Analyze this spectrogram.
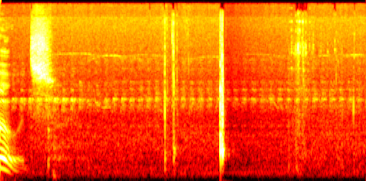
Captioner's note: birds chirping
